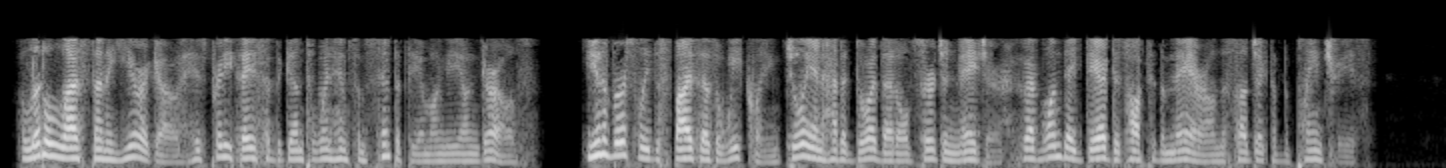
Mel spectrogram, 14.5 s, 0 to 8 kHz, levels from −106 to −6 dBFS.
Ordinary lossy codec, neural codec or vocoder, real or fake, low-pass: AAC, 16 kbps; none; real; 7.2 kHz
